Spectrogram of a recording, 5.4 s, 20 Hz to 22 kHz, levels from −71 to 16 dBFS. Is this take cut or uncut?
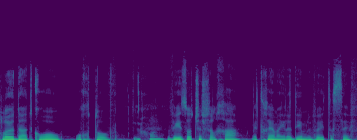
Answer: uncut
